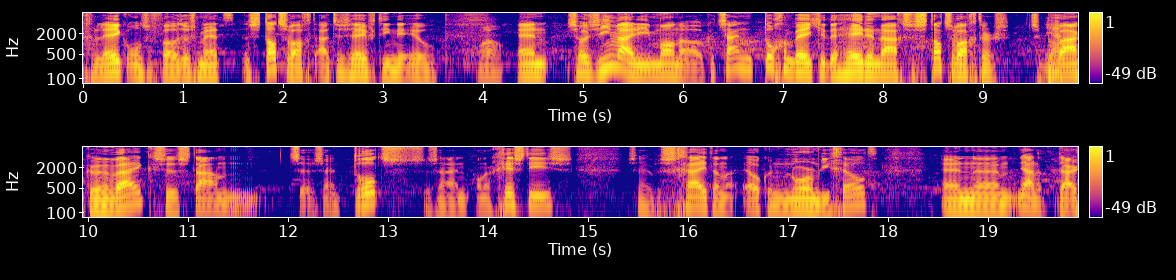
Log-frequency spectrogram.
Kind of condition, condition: setting, busy venue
